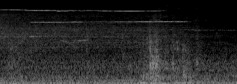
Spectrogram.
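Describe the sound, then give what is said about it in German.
A city bus rumbles in at a stop in Kreuzberg, Berlin, its low engine drone steady throughout, with a brief burst of air-brake hiss partway through. Moderately loud, with no voices. “Entschuldigung, fährt dieser Bus zur Gneisenaustraße?”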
